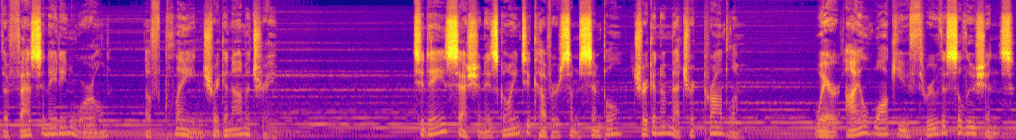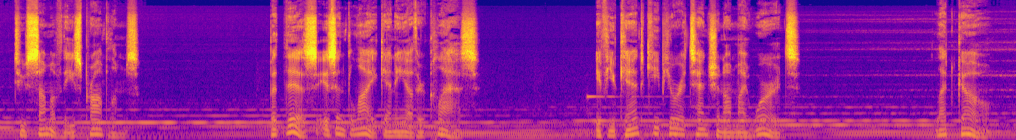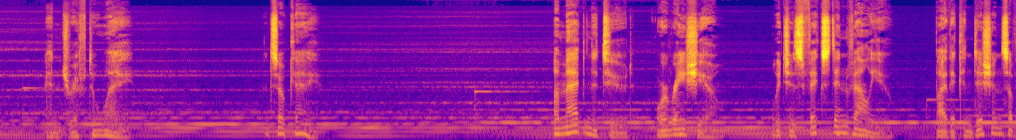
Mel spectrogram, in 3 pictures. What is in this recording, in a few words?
Sleep Relaxation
